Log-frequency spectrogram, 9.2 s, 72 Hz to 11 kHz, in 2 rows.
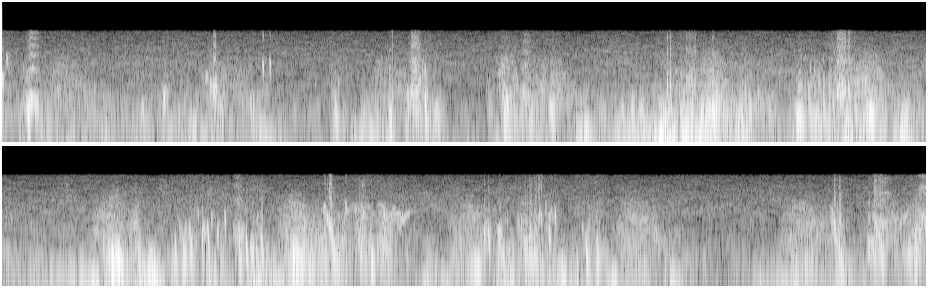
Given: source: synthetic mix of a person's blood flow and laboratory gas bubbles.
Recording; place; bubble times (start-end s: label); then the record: Doppler ultrasound of blood flow; subclavian vein
0.00-0.06 s: bubbles
0.10-0.23 s: bubbles
0.78-0.87 s: bubbles
0.98-1.13 s: bubbles
1.23-1.38 s: bubbles
1.63-1.72 s: bubbles
1.90-1.96 s: bubbles
2.00-2.17 s: bubbles
2.42-2.80 s: bubbles
3.26-3.48 s: bubbles
3.51-3.87 s: bubbles
3.96-4.39 s: bubbles
5.25-5.35 s: bubbles
5.46-5.98 s: bubbles
6.08-6.69 s: bubbles
7.00-7.42 s: bubbles
7.49-7.65 s: bubbles
8.74-8.87 s: bubbles
8.93-9.25 s: bubbles
From the record:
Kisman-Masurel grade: 332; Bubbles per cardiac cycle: rolling drumbeat, 9 or more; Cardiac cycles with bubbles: 50 to 99%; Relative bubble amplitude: moderate (0.250 to 0.450); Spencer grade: 3 (all of the cardiac periods contain showers or single bubble signals, but not dominating or overriding the cardiac motion signals); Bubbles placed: anywhere in the cardiac cycle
